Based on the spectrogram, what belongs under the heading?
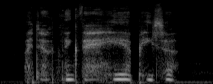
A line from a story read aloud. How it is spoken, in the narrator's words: she whispered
